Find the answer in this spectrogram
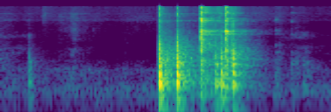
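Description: Dishes being handled: a faint tap, then a quick run of clinks and knocks from a spoon and bowl, just over a second in.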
